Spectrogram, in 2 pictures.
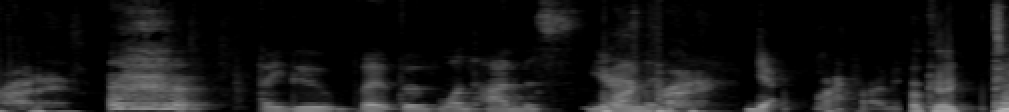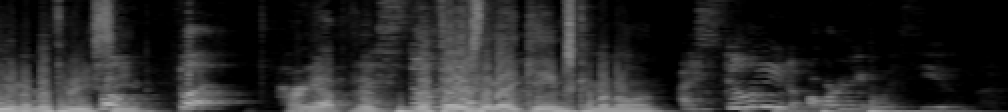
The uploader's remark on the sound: We apologize for the audio quality; as usual we're not good at this and the levels are garbage!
